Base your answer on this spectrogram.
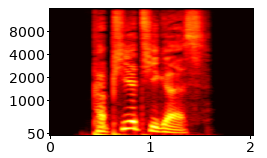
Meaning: genitive of Papiertiger
- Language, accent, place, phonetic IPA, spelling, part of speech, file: German, Germany, Berlin, [paˈpiːɐ̯ˌtiːɡɐs], Papiertigers, noun, De-Papiertigers.ogg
